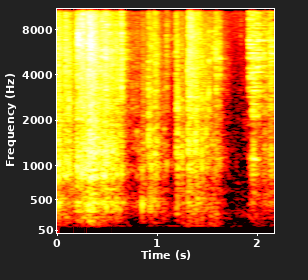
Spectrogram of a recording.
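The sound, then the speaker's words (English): Ice is taken out for a gin cocktail, a few sharp, clattering rattles and clinks of cubes, loud at first and then in short uneven bursts. “So, and get some ice out.”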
